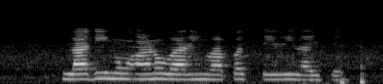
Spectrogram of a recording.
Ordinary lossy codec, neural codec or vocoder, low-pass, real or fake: MP3, 32 kbps; none; 5.4 kHz; real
